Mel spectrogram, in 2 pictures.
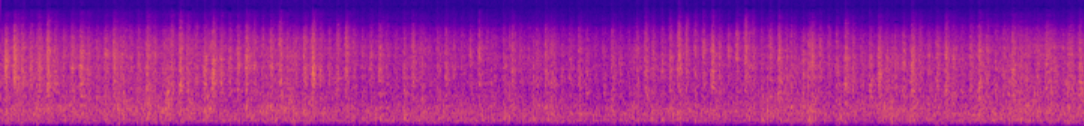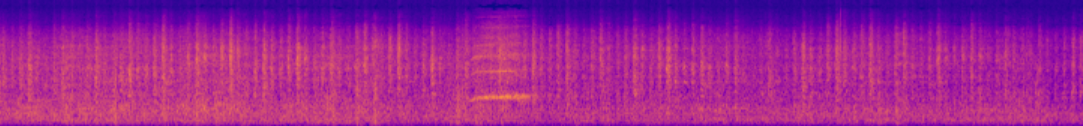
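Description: Heritage steam train running at speed, heard from a carriage: a steady rolling rumble with the clatter of wheels over rail joints. One short whistle note sounds about two-thirds of the way through.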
